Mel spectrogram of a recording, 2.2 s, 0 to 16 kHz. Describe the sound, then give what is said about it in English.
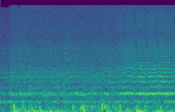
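Honeybees buzzing around an open hive, a dense, continuous droning hum that holds at a steady loudness throughout. “If you've got a fully functioning hive, you'll have up to 50,000 bees.”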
